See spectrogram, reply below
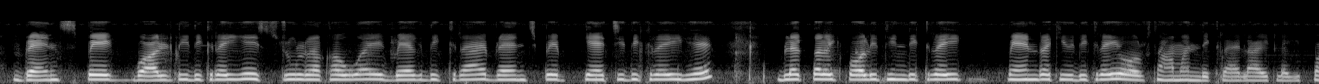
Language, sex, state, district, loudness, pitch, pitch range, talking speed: Hindi, female, Chhattisgarh, Kabirdham, -14 LUFS, 220 Hz, 210-230 Hz, 180 wpm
